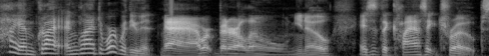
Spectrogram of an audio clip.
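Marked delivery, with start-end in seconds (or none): 0.0-1.4 chipper, peppy, very high-pitched cheerful upbeat voice. Listing classic partner tropes, the speaker voices the new partner: imitating a peppy, upbeat person. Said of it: "peppy, upbeat person".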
